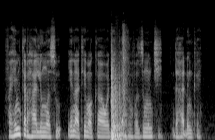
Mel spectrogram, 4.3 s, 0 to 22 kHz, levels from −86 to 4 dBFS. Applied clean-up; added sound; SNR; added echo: none; Slam; -5 dB; none.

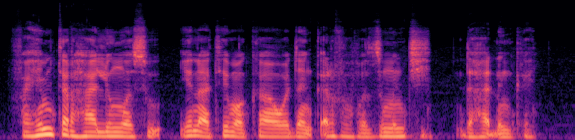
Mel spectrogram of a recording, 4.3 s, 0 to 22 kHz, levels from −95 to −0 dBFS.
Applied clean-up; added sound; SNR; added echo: none; none; none; none.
